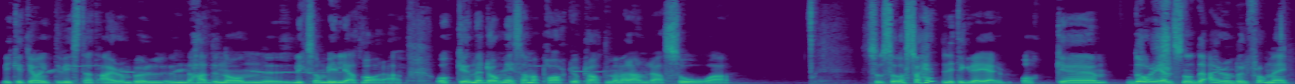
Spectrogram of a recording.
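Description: A fairly low-pitched man spins a story in relaxed conversation. His voice swoops up and down as he acts out what the characters said, and his delivery stays animated throughout. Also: creaky, husky. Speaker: podcast co-host telling a gaming story. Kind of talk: casual chat.

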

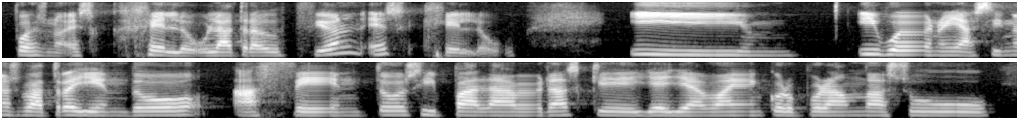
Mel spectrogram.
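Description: A woman from Spain, chatting as an interview guest and telling animated stories. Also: medium pitch, measured pace, smooth, no echo. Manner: chatty, animated storytelling with restarts. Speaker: interview guest, mother and teacher. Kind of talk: casual interview chat.

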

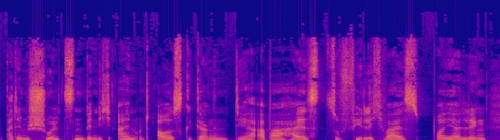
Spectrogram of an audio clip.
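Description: A woman's voice: medium pitch, normal speed, dark tone, no room sound, studio quality, lightly acted. A woman voicing a cheerful young male painter on foot, speaking in a friendly, teasing, earnest way in her own voice.

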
